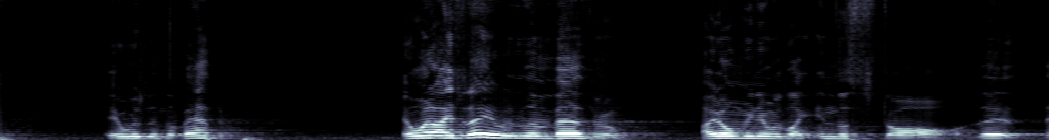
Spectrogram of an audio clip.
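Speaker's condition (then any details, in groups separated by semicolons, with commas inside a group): Cerebral palsy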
